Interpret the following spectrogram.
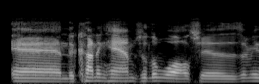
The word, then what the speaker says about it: Walsh: She's Godspeed Brenda Walsh, because no, if anybody can beat it, you can. You said it wrong. It's Brenda Wash. That's how she would pronounce it. She doesn't pronounce the L?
